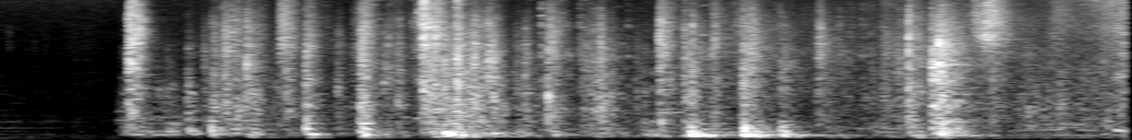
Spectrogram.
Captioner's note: door creaking opening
